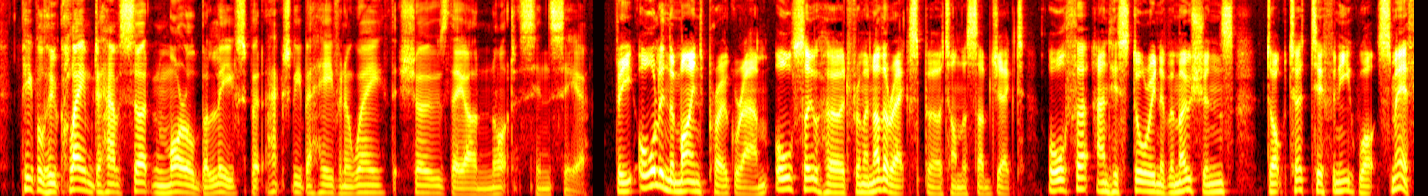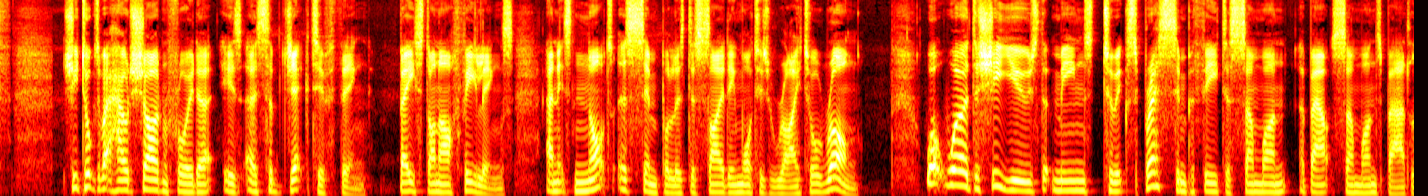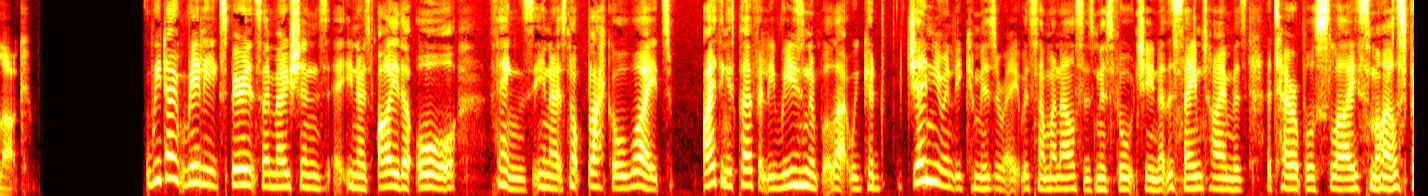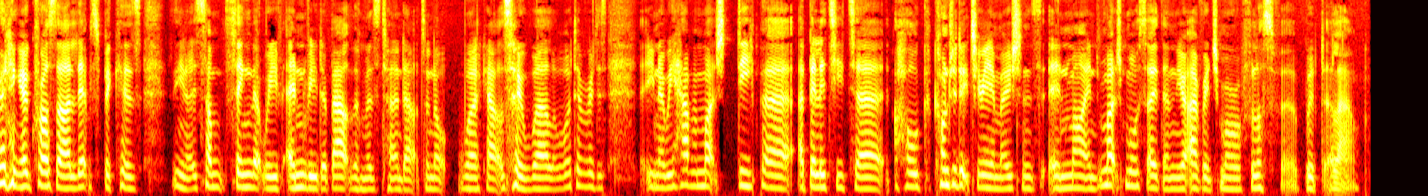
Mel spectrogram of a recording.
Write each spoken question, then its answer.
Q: What word does she use that means to express sympathy to someone about someone's bad luck?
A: She says when something goes wrong for someone, we have the ability to commiserate with them.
